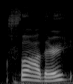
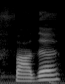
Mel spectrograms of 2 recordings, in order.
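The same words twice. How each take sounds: First: The R sound after the vowel is pronounced. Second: The R sound after the vowel is dropped.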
